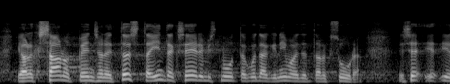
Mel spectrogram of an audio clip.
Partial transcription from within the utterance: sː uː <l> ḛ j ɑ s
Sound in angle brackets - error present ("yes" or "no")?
yes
